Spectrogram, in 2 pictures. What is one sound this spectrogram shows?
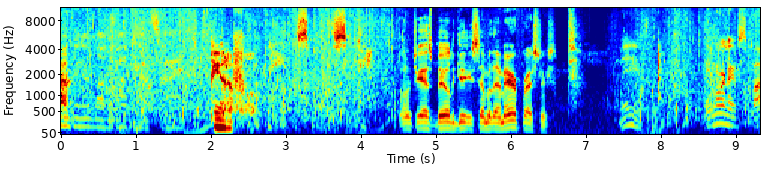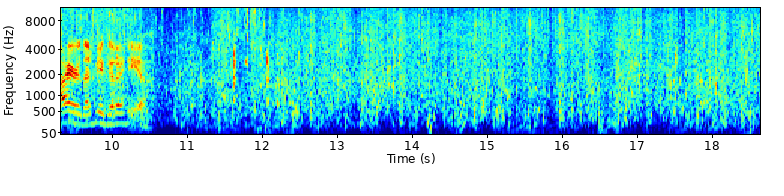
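Footsteps slosh and splash through shallow water.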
